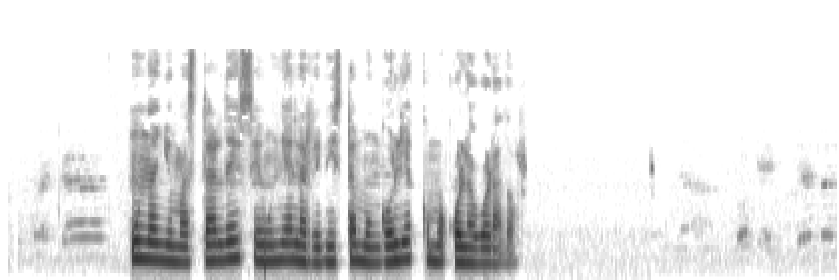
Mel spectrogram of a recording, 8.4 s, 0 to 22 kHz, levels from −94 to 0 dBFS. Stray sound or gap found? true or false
false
